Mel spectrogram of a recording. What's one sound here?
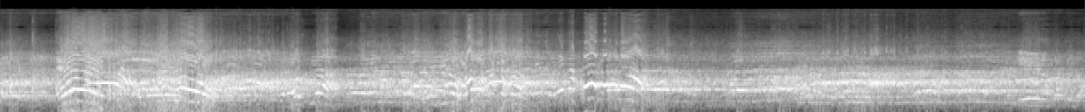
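Men shout loudly in an echoing hall.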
